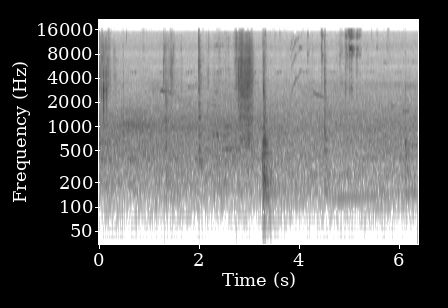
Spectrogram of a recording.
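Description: The trunk lid of a 1938 Buick Special being lowered and shut: a few light clicks and a rattle, then one solid thump a little over three seconds in as it latches, and a faint click afterwards.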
